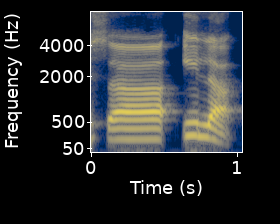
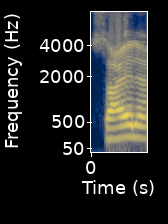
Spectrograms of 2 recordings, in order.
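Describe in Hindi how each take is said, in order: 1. बीच का हमज़ा साफ़ निकला है। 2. बीच का हमज़ा कमज़ोर है या गायब है। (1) "ये हमजा भी निकलना चाहिए" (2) "साइला नहीं"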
